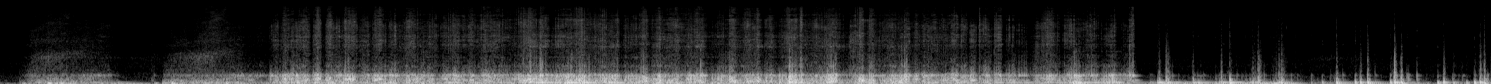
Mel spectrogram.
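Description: Fingertips of both hands rapidly scratch and tap on a black foam microphone cover. The result is a dense, muffled, low rumbling scrape concentrated in the bass, broken by short pauses early on. Toward the end it turns into quicker, more separated soft thumps.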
